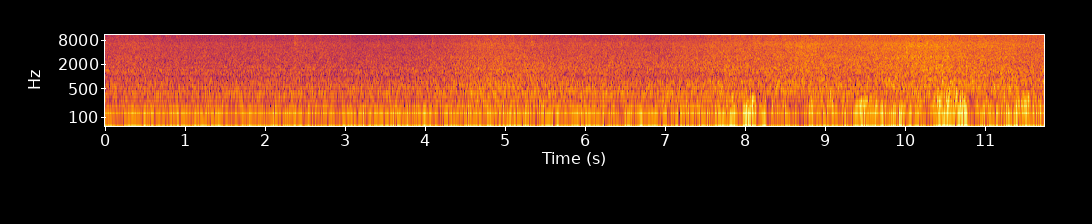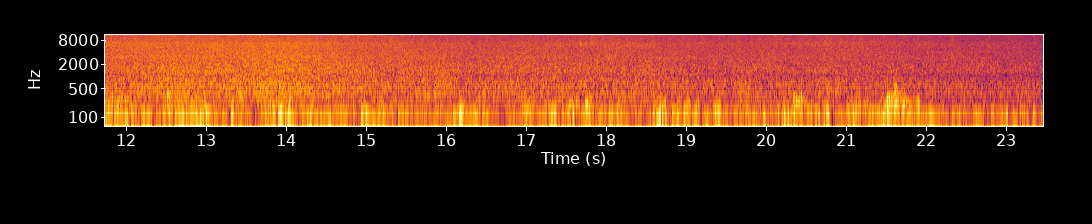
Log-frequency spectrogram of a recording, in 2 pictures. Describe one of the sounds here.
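Wind blows in gusts outdoors, rustling the leaves of trees.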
